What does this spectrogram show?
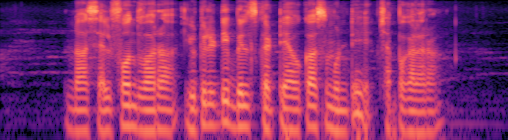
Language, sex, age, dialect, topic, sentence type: Telugu, male, 18-24, Utterandhra, banking, question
